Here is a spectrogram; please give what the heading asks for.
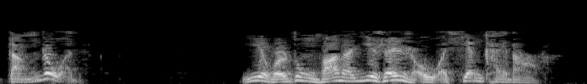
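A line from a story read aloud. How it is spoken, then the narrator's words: Through gritted teeth. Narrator (Chinese): 刘世杰暗咬牙关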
